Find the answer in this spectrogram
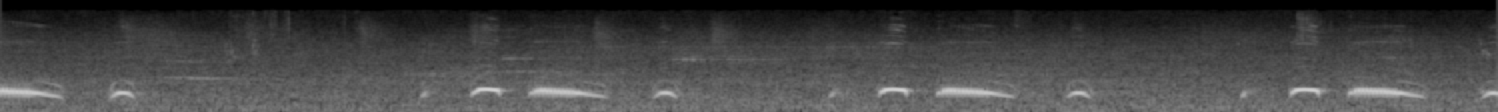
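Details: Spotted dove, Thổ Đồng calling style meant to stimulate other doves; four repeated phrases of low mellow coos, each a tiny lead note, a short clipped coo, a long downward-sliding coo and a short round closing coo.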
